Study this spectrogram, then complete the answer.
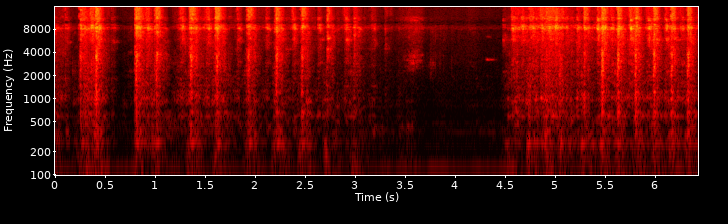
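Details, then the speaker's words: Sewing machine straining through old hard plastic, uneven heavy stitching clatter about two beats a second with brief stalls; needles breaking, owner unsure whether something is binding. "But this part right here it does not want to be sewed through. That hard plastic."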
